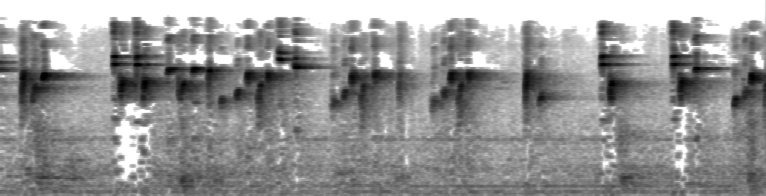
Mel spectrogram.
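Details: Bitbita-style song of a European goldfinch, meant to encourage goldfinches to sing. A lively run of clipped, bright chirps with sliding tails comes in rapid bursts about every half second to second.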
